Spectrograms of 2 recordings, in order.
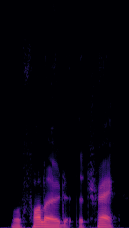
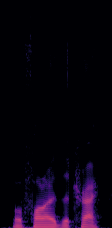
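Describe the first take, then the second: No difference in how they are said.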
